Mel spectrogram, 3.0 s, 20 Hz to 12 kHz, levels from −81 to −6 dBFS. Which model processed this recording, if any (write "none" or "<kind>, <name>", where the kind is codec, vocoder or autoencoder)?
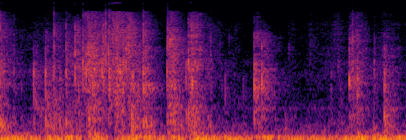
none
